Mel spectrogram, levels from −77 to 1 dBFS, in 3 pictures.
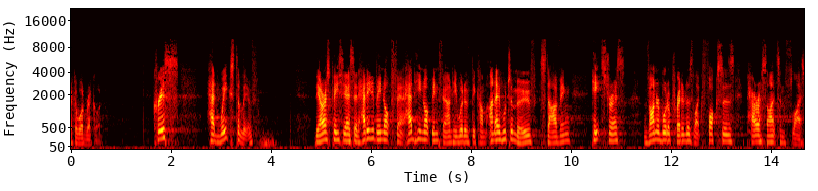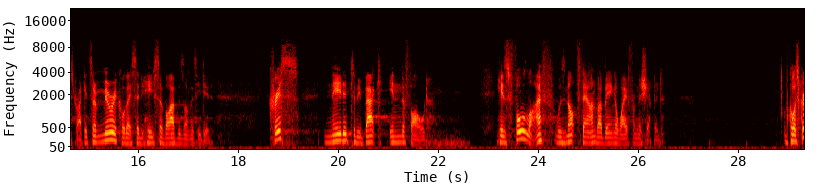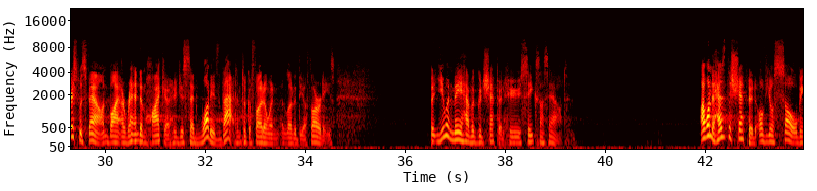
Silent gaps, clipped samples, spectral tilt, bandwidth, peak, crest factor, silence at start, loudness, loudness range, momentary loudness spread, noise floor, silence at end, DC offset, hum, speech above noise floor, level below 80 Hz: none; under 0.1%; -4.5 dB/octave; 10.5 kHz; -6 dBFS; 26 dB; 0 s; -30 LUFS; 10 LU; 17 LU; -65 dBFS; 0 s; under 0.1%; none; 34 dB; -70 dBFS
